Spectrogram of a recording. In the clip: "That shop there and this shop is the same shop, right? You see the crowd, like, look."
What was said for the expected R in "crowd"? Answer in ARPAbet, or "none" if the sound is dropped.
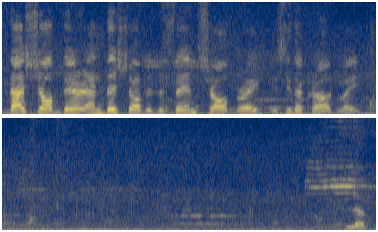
R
